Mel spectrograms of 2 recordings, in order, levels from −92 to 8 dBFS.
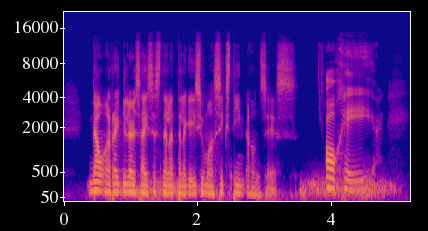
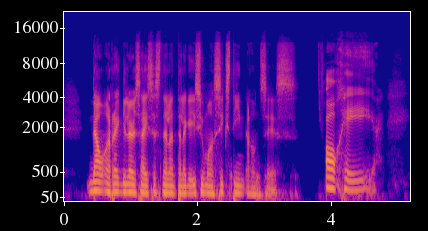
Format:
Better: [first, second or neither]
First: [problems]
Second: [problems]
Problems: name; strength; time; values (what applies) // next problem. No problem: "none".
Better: second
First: low rumble; noticeable; throughout; 20 dB below the speech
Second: none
